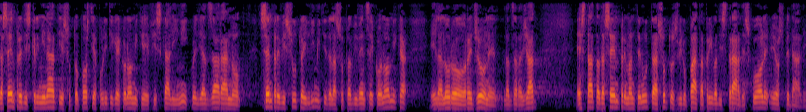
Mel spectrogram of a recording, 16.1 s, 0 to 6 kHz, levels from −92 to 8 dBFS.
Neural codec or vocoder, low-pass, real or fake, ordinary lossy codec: none; 5.4 kHz; real; none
